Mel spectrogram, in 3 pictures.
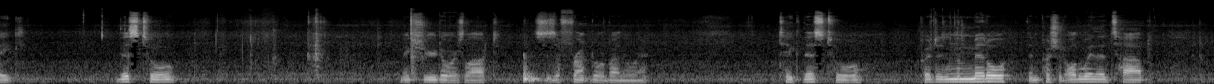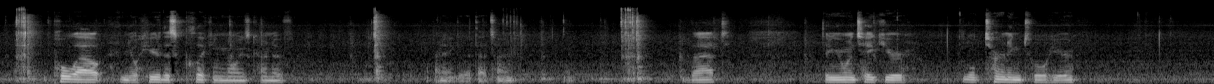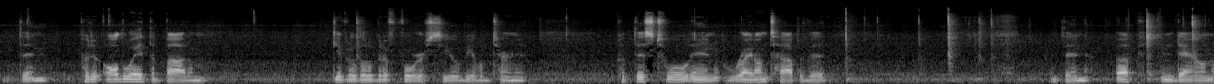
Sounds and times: Speech: 0:00.0 - 0:00.3, 0:01.2 - 0:01.8, 0:04.0 - 0:06.6, 0:07.8 - 0:11.5, 0:12.6 - 0:15.1, 0:16.5 - 0:17.4, 0:19.0 - 0:19.5, 0:20.4 - 0:23.0, 0:24.4 - 0:26.4, 0:27.6 - 0:29.6, 0:30.4 - 0:32.6, 0:34.8 - 0:36.4.

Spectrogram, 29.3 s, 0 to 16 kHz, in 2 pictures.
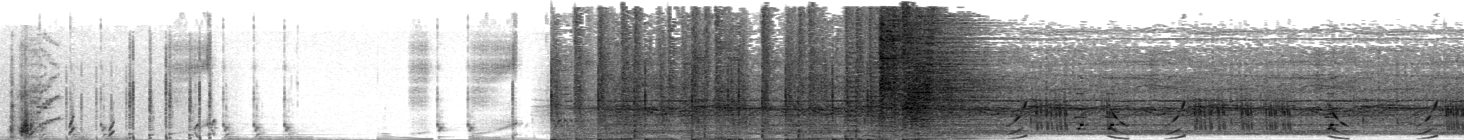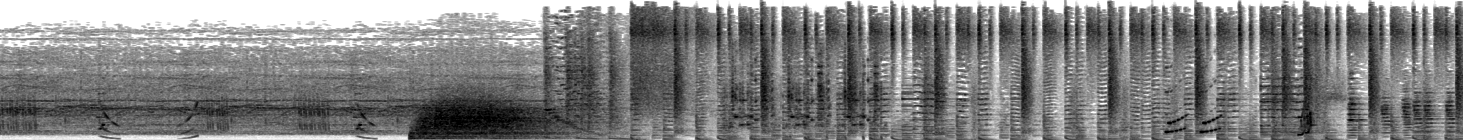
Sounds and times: Music: 0:00.1 - 0:10.1, 0:18.8 - 0:29.2.

